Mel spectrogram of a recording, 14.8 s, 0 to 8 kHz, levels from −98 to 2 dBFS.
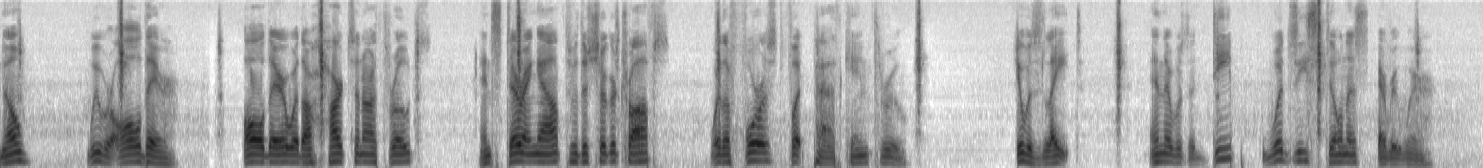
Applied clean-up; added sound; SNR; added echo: neural mask model Resemble Enhance denoiser.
